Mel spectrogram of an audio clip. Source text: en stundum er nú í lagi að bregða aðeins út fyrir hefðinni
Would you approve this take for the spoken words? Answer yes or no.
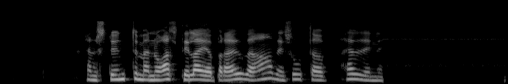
no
